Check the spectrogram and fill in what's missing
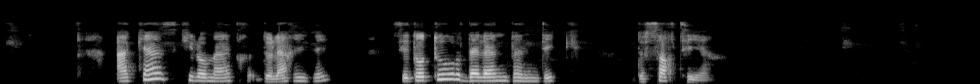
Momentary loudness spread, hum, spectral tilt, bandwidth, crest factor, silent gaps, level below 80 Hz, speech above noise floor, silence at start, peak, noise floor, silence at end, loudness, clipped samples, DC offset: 19 LU; none; -4.5 dB/octave; 7.8 kHz; 22 dB; none; -62 dBFS; 56 dB; 0.75 s; 0 dBFS; -75 dBFS; 2.7 s; -19 LUFS; under 0.1%; under 0.1%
